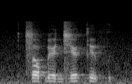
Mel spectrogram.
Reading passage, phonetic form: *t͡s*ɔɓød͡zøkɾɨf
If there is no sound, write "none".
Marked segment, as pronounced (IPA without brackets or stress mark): t͡s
